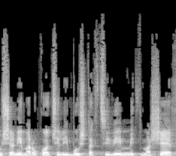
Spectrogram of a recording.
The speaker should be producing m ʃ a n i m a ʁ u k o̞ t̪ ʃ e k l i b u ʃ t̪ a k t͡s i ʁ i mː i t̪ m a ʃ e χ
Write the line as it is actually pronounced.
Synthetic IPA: m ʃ a n i m a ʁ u k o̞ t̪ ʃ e l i b u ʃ t̪ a k t͡s i v i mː i t̪ m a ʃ e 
